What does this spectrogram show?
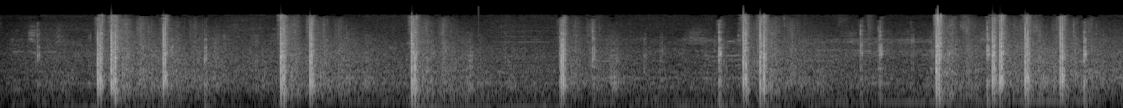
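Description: Aerial fireworks shells bursting in an irregular series of sharp bangs, about fifteen in all, several coming in quick clusters and the densest run near the end.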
